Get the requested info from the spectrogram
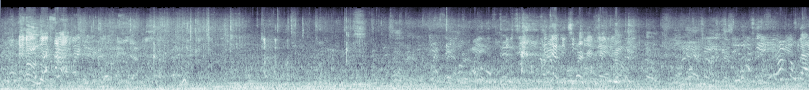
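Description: Indistinct talk of several people at once, over the steady low hum of idling emergency-vehicle engines.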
